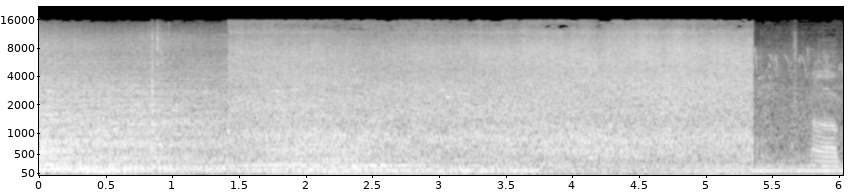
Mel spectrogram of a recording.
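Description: Steady rushing noise with a steady low hum beneath it, like a vehicle running nearby, its upper hiss thinning about a second and a half in. It stops abruptly near the end, where a man's voice begins.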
